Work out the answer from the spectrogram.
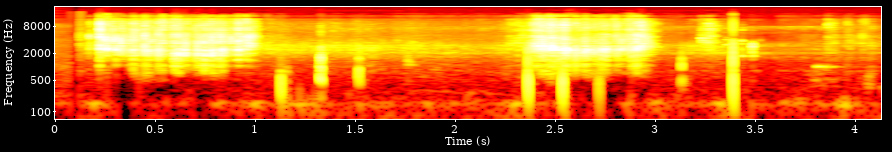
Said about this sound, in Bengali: শব্দ শুনে তো বুঝতেই পেরেছো কতটা মুচমুচে হয়েছে আলুর চিপসগুলো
